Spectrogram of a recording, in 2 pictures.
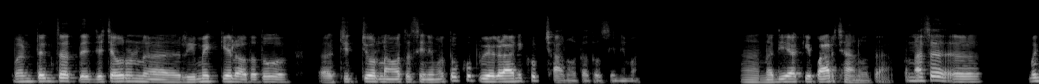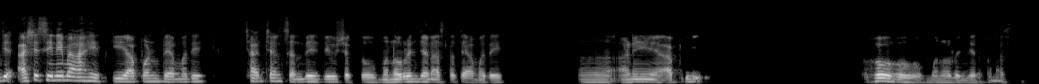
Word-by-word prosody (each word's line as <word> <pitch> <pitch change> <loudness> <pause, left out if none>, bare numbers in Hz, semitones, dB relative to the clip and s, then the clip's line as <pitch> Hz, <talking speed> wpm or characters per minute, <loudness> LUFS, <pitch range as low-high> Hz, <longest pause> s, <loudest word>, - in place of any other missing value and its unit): पण 135 +1 -3
त्यांचा 145 +1 +4 0.2
ज्याच्यावरून 135 +3 +2
अ, 110 -3 -1
रिमेक 135 +4 0
केला 135 -1 +4
होता 115 0 +1
तो 115 -5 -4
चितचोर 130 +2 +2
नावाचा 120 0 -2
सिनेमा, 115 0 -4
तो 175 - 0
खूप 195 -6 -3
वेगळा 135 0 +8
आणि 140 +2 +2
खूप 185 - -2
छान 95 -2 -5
होता 85 -1 -11
तो - - -9
सिनेमा 85 -1 -14 1.1
हां 110 -1 -8
नदिया 125 +4 +2
के 130 - +2
पार 130 +1 +6
छान 95 - -4
होता. 90 -1 -13 0.2
पण 170 -1 -8
असं 180 +1 +2 0.3
अ, - - -8 0.5
म्हणजे 155 +5 +3
असे 160 +8 +3
सिनेमा 195 -2 +4
आहेत 165 -4 -1
की 140 0 0
आपण 135 +1 -1
त्यामध्ये 125 +1 -1 0.5
छान-छान 150 +1 -2
संदेश 130 +2 +2
देऊ 125 0 +2
शकतो, 110 -2 -2
मनोरंजन 125 +3 +2
असतं 115 0 -5
त्यामध्ये 105 0 -3 0.8
अ, - - -16 0.4
आणि 120 +1 -2
आपली 110 - -5 1.6
हो, 150 -1 +7
हो, 115 -3 0
हो. 95 - -8
मनोरंजन 100 0 -6
पण 170 -1 -13
असतं. 125 - -23
125 Hz, 150 wpm, -23 LUFS, 110-140 Hz, 1.6 s, वेगळा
